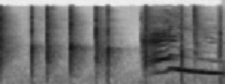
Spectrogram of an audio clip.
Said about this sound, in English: Let's give a little baby round of applause for Diego Tinoco.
